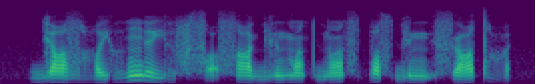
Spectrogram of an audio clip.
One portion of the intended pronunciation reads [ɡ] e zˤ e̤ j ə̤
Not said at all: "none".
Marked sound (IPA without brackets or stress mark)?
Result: ɡ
